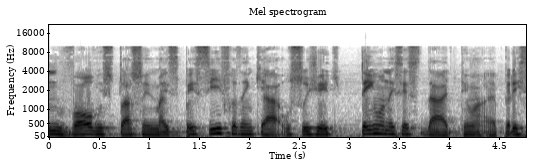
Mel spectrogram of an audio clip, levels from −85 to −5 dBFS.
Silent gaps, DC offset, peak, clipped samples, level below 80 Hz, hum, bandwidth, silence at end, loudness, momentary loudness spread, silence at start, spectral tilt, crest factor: none; under 0.1%; 0 dBFS; under 0.1%; -32 dBFS; none; 10 kHz; 0 s; -14 LUFS; 5 LU; 0 s; -6 dB/octave; 12 dB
